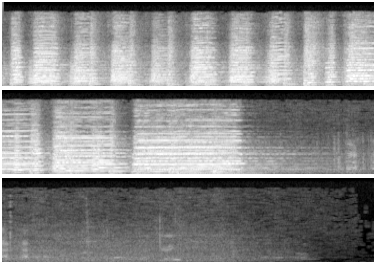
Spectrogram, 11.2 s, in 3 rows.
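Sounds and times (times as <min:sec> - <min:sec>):
fanfare: 0:00.0 - 0:07.0
march music: 0:00.0 - 0:07.3
laughter: 0:07.0 - 0:08.4.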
